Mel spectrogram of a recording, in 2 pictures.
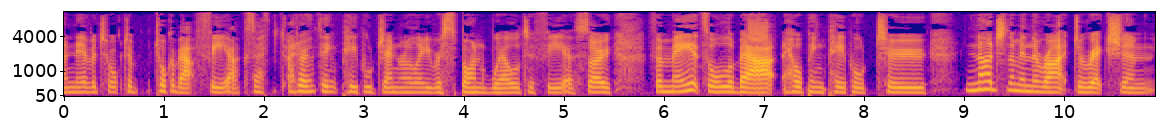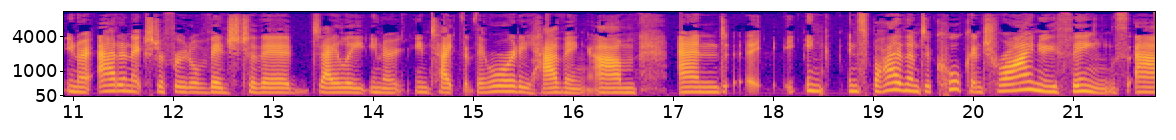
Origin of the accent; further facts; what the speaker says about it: Queensland, Australia; now in Victoria, Australia; I'm a Queenslander born and bred, but moved to Victoria around 13 years ago.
